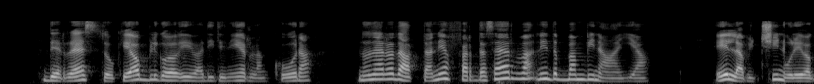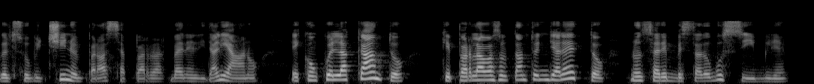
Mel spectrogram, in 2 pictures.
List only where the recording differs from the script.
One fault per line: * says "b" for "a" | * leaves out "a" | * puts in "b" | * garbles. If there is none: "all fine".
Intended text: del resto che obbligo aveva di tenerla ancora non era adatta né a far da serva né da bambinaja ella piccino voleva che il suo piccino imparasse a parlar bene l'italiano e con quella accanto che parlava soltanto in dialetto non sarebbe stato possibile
all fine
